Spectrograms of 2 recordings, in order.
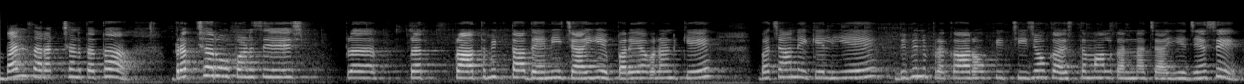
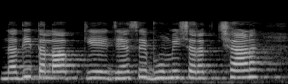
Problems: constant background noise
